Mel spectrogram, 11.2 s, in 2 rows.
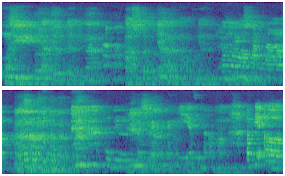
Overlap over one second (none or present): present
